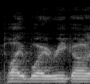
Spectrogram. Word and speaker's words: Playboirico: Right, y'all can follow me on Twitter at Playboy Rico. That's boy with an I.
